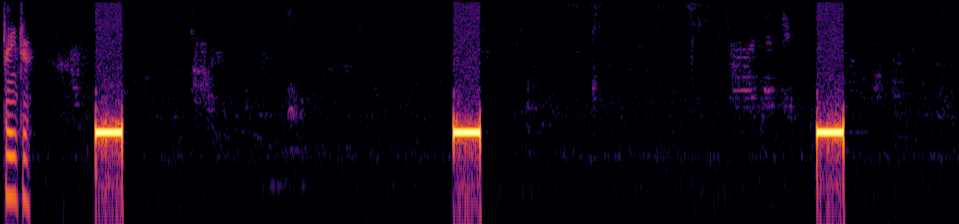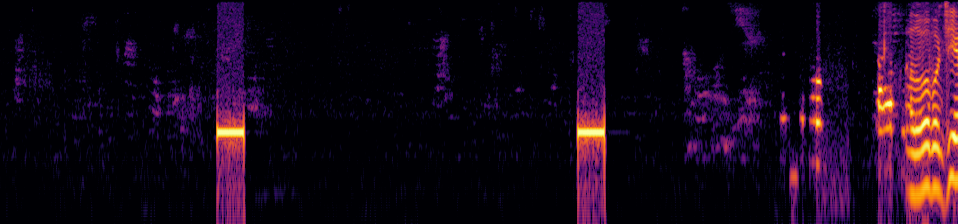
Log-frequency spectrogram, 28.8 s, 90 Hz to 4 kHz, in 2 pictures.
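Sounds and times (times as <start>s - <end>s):
speech: 0.0s - 0.6s, 28.0s - 28.7s
telephone tone beeps after a dropped call: 1.4s - 1.8s, 6.8s - 7.2s, 12.2s - 12.7s, 17.6s - 18.1s, 23.0s - 23.5s.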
